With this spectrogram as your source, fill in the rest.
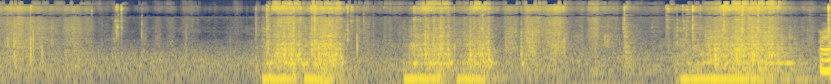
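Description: A home sewing machine stitches a duffle bag lining in three bursts of steady whirring, each a second or two long, separated by quiet pauses with faint handling noises.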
